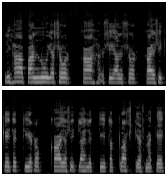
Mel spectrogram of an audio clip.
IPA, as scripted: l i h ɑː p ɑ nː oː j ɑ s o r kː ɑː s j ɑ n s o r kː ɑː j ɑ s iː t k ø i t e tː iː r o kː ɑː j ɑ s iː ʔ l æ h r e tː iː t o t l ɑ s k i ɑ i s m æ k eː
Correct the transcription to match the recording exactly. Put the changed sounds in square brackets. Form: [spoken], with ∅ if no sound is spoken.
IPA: l i h ɑː p ɑ nː [uː] j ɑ s o r kː ɑː s [i] ɑ n s o r kː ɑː j ɑ s iː t k [e] i t e tː iː r o kː ɑː j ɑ s iː [t] l æ h [l] e tː iː t o t l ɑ s k i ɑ i s m æ k eː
